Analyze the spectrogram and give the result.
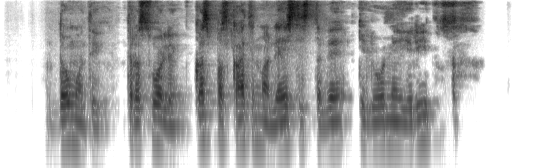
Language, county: Lithuanian, Šiauliai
